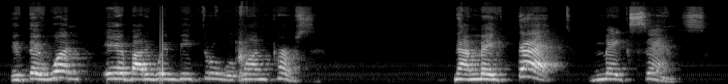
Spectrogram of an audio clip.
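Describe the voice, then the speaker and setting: A woman talks loudly. Her tone is animated. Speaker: youtuber. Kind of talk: casual chat.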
